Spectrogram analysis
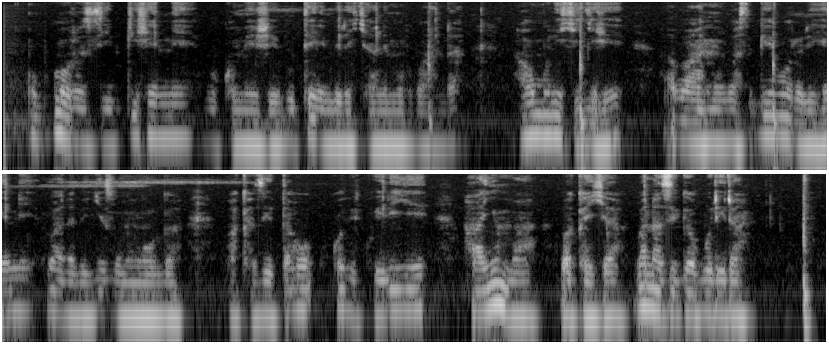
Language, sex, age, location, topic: Kinyarwanda, female, 18-24, Nyagatare, agriculture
